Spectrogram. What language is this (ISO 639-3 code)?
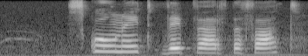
afr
